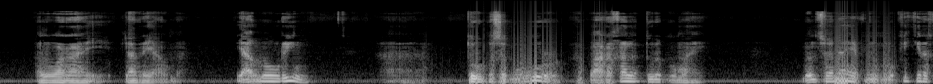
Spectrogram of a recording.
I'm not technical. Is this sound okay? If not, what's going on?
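No. Throughout the speech, the high end sounds synthetic. S sounds come out gritty or lispy, and nothing sits above about 12 kHz. This is likely HE-AAC compression, which keeps only the lower sounds and fakes the treble by copying lower parts upward, so it never quite matches.

There are also two bursts of processor overload crackle, from 4.23 to 6.13 s (ending just before "al atur ep rumai") and from 8.25 to 9.03 s. The computer couldn't keep up with tiny slices of audio, a few milliseconds each, and repeated stale bits instead. That is heard as a harsh, tearing crackle over the speech.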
